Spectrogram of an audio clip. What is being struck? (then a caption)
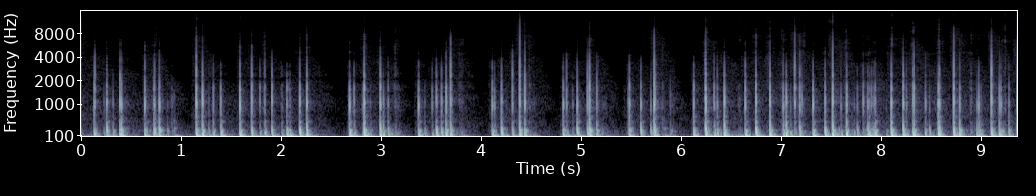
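Silicone lid. A large round cream silicone lid with concentric ridges, a side handle and a grey knob, resting on a dark mat, is tapped with the fingertips and short nails of both hands. Quick bursts of soft, deep, muffled thuds with faint bright nail clicks come in rhythmic flurries separated by brief pauses, each tap dying away almost instantly.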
